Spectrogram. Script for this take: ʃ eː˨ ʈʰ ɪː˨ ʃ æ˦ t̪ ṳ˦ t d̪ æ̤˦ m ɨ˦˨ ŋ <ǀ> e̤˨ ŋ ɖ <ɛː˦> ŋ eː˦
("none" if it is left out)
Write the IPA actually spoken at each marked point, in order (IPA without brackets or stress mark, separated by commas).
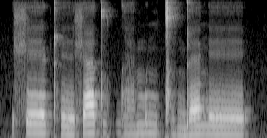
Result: ǀ, ɛː˦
